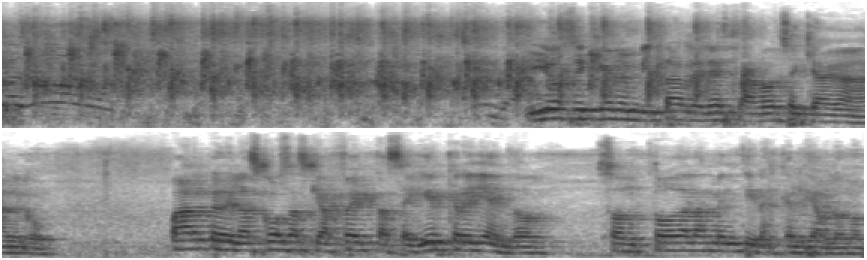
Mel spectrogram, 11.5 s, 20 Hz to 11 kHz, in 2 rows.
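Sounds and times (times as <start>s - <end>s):
shouting voices: 0.0s - 0.9s
rising whoops: 0.0s - 1.0s
crowd clapping and cheering: 0.0s - 5.1s
speech: 3.6s - 6.2s, 6.9s - 11.4s.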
